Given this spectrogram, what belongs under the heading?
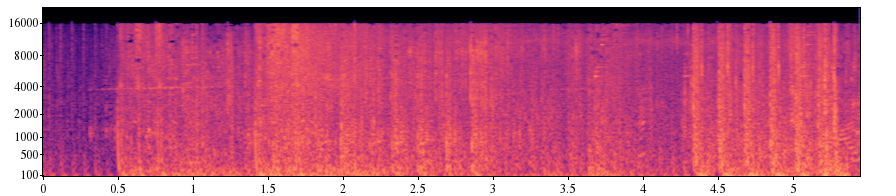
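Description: A fireworks gun fires in the video game Halo Infinite, a loud rapid burst of crackling, popping blasts that rolls on continuously with booming impacts, with no talk over it.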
